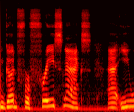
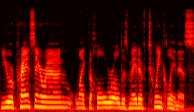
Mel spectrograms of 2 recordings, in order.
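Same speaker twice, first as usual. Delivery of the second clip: usual speaking voice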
